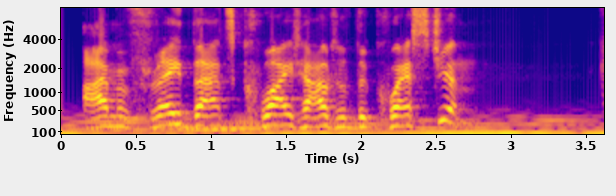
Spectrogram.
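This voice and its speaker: A man uses a booming, put-on character voice at a very slow pace. Loud music plays in the background. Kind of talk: formal, polite menace. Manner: dreadful, menacing.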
